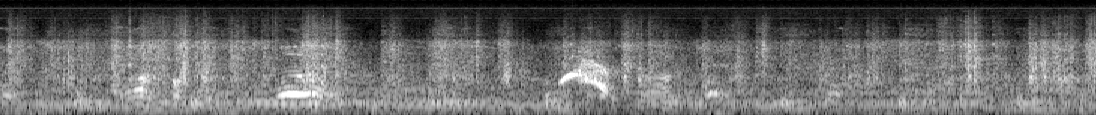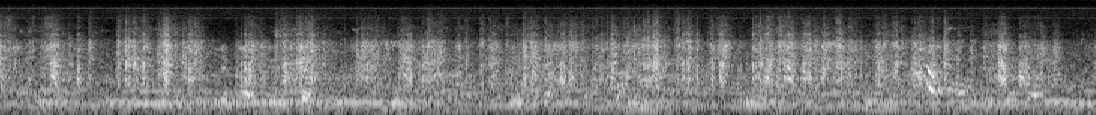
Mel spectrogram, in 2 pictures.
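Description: Young girls squeal and shriek with excitement.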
